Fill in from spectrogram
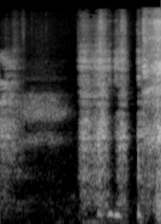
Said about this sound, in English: This guy's yawning for anybody wondering where the response is.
